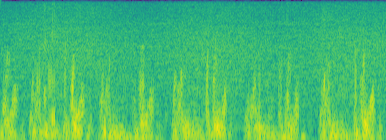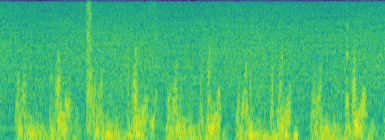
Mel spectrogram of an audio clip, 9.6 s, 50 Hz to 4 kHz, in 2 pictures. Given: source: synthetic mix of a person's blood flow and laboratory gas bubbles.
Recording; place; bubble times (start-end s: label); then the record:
Doppler ultrasound of blood flow; precordium
0.39-0.77 s: bubbles
3.56-3.63 s: bubbles
4.01-4.13 s: bubbles
5.88-6.00 s: bubbles
6.67-6.79 s: bubbles
9.13-9.19 s: bubbles
From the record:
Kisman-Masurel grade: 122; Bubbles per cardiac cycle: 1 to 2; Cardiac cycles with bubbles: 10 to 50%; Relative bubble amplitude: moderate (0.250 to 0.450); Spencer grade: 2 (many but less than half of the cardiac periods contain bubble signals, singularly or in groups); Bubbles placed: anywhere in the cardiac cycle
